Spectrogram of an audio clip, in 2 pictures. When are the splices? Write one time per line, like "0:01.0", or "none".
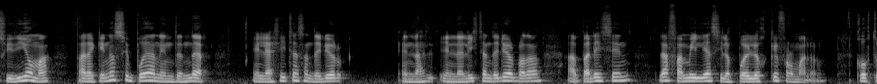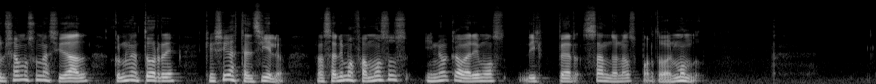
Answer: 0:02.5
0:08.5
